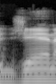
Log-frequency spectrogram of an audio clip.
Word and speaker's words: djinn: So, but, and they say he conjured a djinn.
